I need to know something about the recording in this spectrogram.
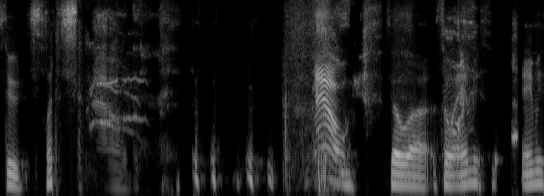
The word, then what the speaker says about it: Smaug: Oh yeah, so it's not smog. It's not pronounced smog. If you actually listen to, like you read into it, it's pronounced Smaug.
